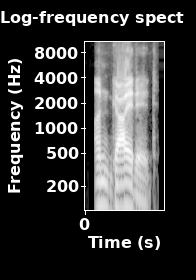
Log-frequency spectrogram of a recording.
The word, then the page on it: unguided: American English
